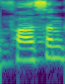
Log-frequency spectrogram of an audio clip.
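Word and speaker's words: fasten: बाद न आया है जब भी टी के बाद न आता है तो टी वहां पर साइलेंट हो जाता है ए का उच्चारण क्या करेंगे हम दोस्तों फ ऐसे फ ठीक है ना फ एस का उच्चारण श ठीक है ना और टी साइलेंट हो गया न का उच्चारण न हो जाएगा फास क्या पढ़ेंगे इसको फास और फसन का जो हिंदी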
